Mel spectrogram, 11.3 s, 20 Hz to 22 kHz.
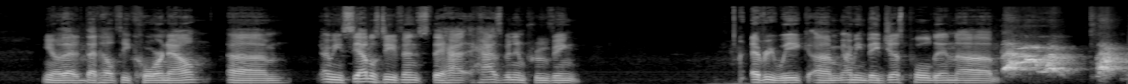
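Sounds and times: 
speech: 0.4 - 5.9, 7.4 - 10.1
dog barking: 10.0 - 11.2.

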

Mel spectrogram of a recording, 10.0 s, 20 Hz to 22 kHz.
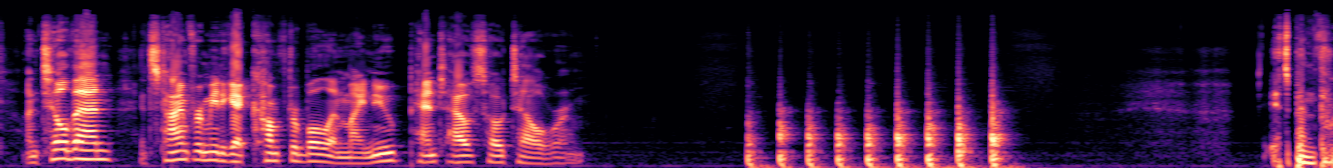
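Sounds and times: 
speech: 0.2 - 4.4, 9.5 - 9.9
firm knocks banging on a door: 5.6 - 7.6.

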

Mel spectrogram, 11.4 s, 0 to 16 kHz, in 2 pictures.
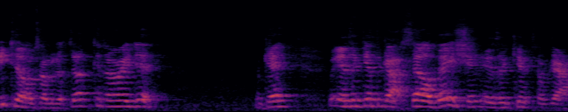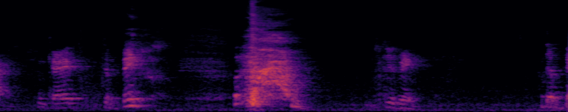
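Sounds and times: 
speech: 0.1 - 1.7, 2.6 - 7.4, 8.0 - 8.8, 9.5 - 10.0, 11.1 - 11.3
person coughing during a spoken talk on salvation: 8.0 - 8.8.

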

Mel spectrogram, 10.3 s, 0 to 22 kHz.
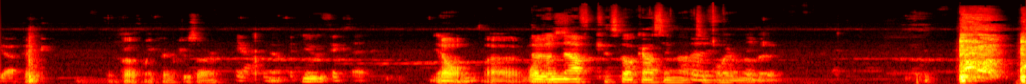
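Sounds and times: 
speech: 1.2 - 7.9
loud harsh cough: 9.6 - 10.2.

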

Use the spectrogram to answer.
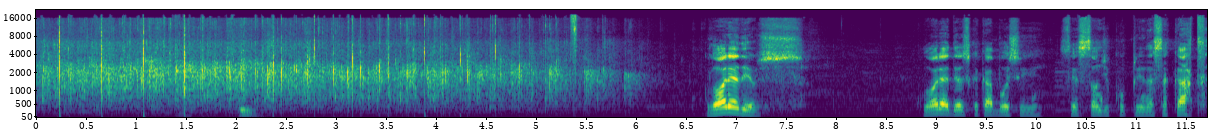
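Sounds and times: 
church audience applauding: 0.0 - 6.2
speech: 2.0 - 2.3, 6.7 - 7.6, 8.9 - 11.7.

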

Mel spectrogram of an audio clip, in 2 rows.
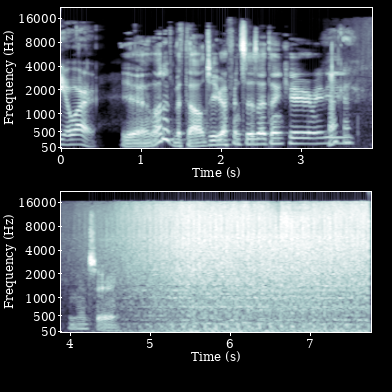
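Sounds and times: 
speech: 0.0 - 5.0
harsh noise music of crackling static-like interference: 3.9 - 7.7.

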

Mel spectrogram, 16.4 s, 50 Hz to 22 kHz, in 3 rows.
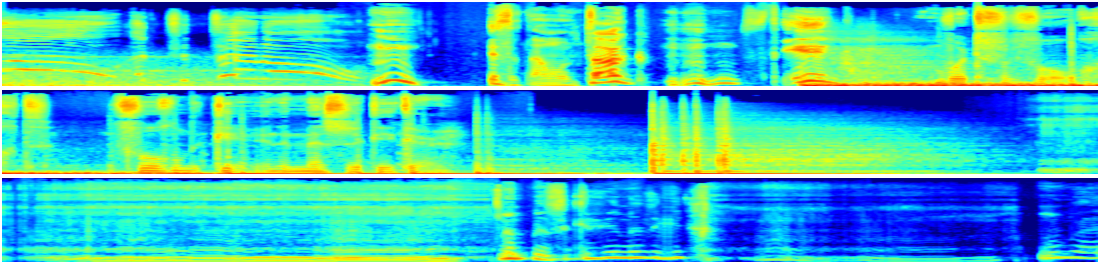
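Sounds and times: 
speech: 2.0 - 8.0, 13.4 - 14.6
man snoring while asleep: 10.7 - 13.4.

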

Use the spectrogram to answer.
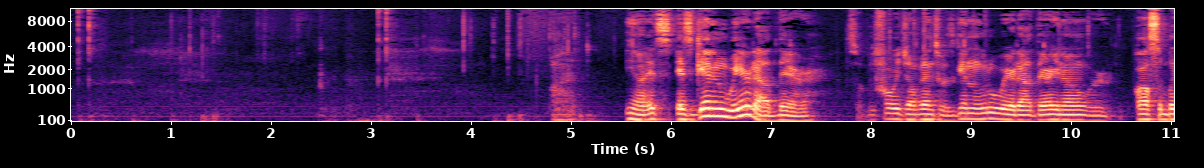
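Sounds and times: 
typing on a computer keyboard: 0.0 - 0.3, 1.0 - 2.0, 3.0 - 5.1
speech: 5.6 - 11.0.

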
